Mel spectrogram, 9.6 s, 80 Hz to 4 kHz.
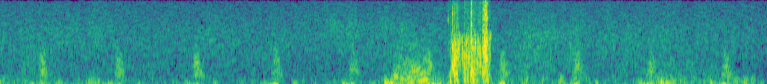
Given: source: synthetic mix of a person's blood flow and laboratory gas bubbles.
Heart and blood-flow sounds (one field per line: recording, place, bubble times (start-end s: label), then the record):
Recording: Doppler ultrasound of blood flow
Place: subclavian vein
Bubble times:
5.59-6.15 s: bubbles
From the record:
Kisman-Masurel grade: 213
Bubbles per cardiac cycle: several, 3 to 8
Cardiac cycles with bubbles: 1 to 10%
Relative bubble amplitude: loud (0.450 to 0.775)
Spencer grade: 1 (occasional bubble signal discernible with the cardiac motion signal, with majority of cardiac periods free of bubbles)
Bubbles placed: anywhere in the cardiac cycle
